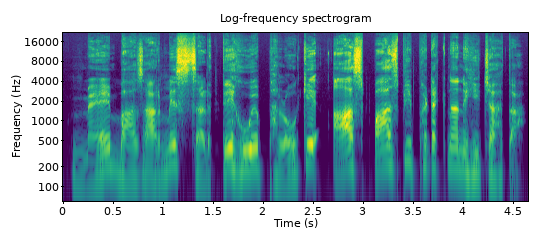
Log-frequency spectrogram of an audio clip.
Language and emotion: Hindi, disgusted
